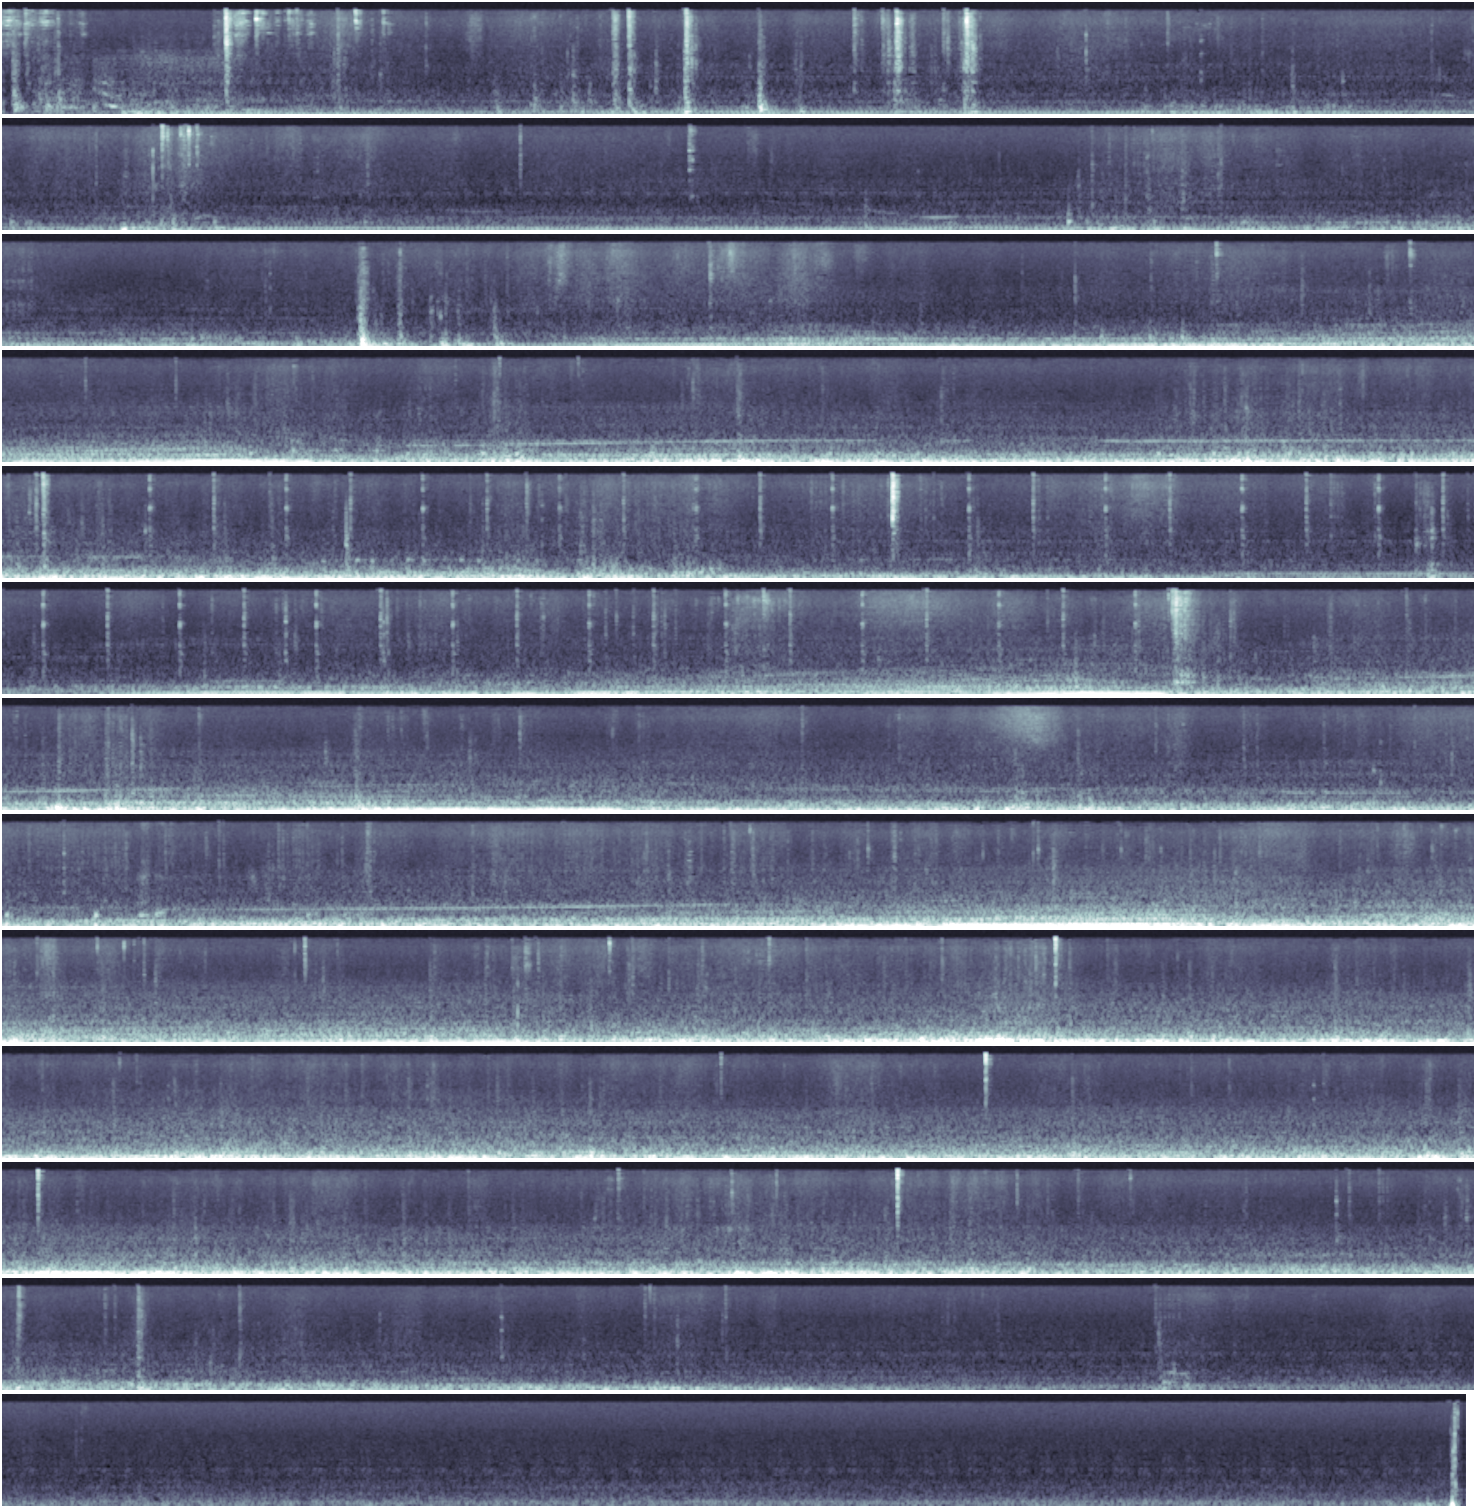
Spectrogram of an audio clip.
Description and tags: Recording of car drive. With engine start
engine, driving, audi, motor, field-recording, vehicle, car, drive, indicator, automobile, start, inside, ambient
